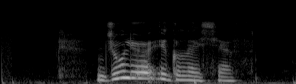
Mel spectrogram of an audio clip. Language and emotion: Russian, neutral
